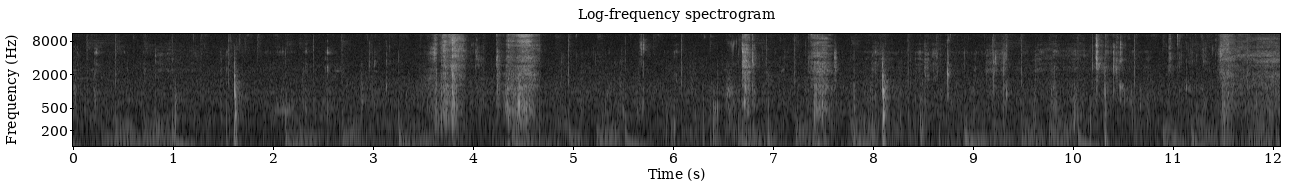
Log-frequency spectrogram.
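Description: Close-miked chewing and mouth sounds of a person eating rice and vegetables by hand: many short wet clicks and smacks, with a few longer squelchy moments. Faint background music plays underneath.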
